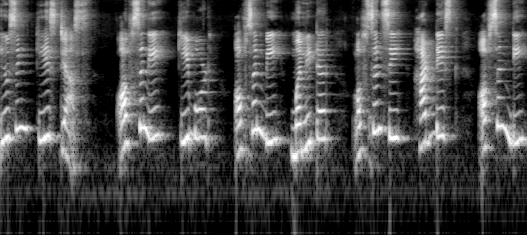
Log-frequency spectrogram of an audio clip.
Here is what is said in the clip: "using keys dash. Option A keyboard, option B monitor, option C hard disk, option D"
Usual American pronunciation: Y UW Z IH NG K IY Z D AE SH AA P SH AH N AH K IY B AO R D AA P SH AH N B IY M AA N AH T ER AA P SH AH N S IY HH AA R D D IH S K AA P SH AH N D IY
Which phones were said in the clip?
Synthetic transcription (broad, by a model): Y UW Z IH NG K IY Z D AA S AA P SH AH N AH K IY B AO R D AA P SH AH N B IY M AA N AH T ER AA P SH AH N S IY HH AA R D D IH S K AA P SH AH N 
